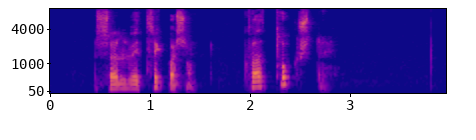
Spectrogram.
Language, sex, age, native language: Icelandic, male, 40-49, Icelandic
